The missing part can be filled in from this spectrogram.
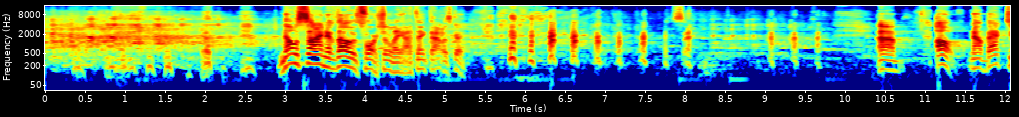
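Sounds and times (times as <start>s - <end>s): people chuckling and laughing: 0.0s - 10.9s.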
